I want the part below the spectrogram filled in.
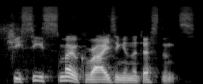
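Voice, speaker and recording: A man's voice: on the low side, lively intonation, normal speed, fairly bright tone. A man reading stage directions as scripted narration at a comedic table read.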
